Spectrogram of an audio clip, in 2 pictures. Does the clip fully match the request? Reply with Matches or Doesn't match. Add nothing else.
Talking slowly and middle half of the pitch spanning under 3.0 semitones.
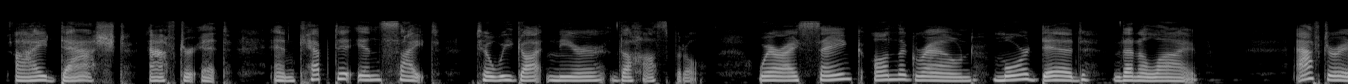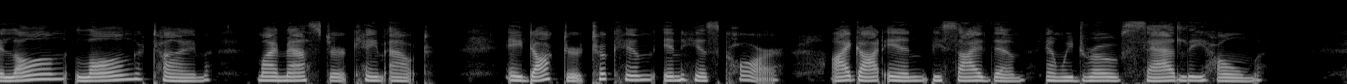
Matches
